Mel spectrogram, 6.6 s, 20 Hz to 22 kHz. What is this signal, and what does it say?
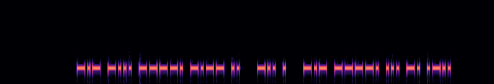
Morse code, heard as a keyed tone, about 34 wpm, 700 Hz. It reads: KB9YI DE K9SNL
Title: USA Callsign DE Callsign - 5 Characters - 35wpm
